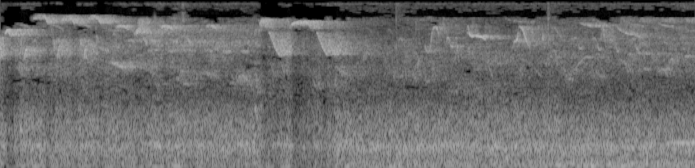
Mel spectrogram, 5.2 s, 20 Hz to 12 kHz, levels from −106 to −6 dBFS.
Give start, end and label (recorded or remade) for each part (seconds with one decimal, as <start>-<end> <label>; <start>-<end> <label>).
0.0-0.8 recorded; 0.8-2.0 remade; 2.0-5.2 recorded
